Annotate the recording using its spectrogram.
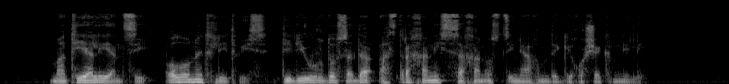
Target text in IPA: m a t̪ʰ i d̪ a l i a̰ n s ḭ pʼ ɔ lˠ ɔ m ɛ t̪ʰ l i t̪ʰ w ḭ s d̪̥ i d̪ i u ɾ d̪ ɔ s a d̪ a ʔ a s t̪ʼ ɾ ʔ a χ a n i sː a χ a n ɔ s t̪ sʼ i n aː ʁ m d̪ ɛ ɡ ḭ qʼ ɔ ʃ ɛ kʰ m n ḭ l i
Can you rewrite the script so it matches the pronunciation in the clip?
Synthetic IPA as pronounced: m a t̪ʰ i a l i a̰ n s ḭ pʼ ɔ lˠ ɔ n ɛ t̪ʰ l i t̪ʰ w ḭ s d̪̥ i d̪ i u ɾ d̪ ɔ s a d̪ a ʔ a s t̪ʼ ɾ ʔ a χ a n i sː a χ a n ɔ s t̪ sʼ i n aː ʁ m d̪ ɛ ɡ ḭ qʼ ɔ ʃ ɛ kʰ m n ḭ l i

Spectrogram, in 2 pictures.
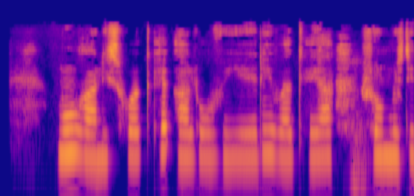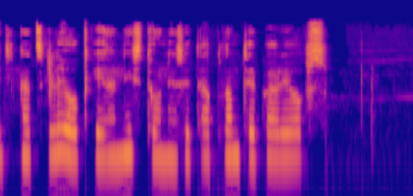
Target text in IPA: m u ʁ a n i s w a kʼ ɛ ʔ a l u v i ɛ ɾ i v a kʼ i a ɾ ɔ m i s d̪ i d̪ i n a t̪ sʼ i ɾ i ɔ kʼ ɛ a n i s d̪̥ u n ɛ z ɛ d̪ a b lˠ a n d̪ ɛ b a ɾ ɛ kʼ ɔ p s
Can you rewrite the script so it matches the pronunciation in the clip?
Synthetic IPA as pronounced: m u ʁ a n i s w a kʼ ɛ ʔ a l u v i ɛ ɾ i v a kʼ ɛ a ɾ ɔ m i s d̪ i d̪ i n a t̪ sʼ i l i ɔ kʼ ɛ a n i s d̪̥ ɔ n ɛ z ɛ d̪ a b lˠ a m d̪ ɛ b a ɾ ɛ ɔ p s

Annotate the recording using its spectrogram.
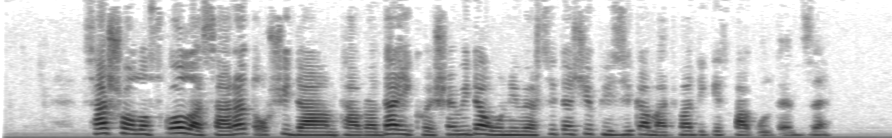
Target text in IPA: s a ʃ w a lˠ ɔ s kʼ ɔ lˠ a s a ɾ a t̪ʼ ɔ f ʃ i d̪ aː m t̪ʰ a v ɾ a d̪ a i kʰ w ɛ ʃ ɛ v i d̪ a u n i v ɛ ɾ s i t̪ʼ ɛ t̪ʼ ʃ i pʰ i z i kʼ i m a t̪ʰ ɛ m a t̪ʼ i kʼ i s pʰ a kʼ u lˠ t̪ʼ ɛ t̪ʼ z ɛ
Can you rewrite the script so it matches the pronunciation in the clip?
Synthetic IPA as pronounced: s a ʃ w a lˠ ɔ s kʼ ɔ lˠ a s a ɾ a t̪ʼ ɔ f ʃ i d̪ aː m t̪ʰ a v ɾ a d̪ a i kʰ w ɛ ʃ ɛ v i d̪ a u n i v ɛ ɾ s i t̪ʼ ɛ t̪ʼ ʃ i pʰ i z i kʼ a m a t̪ʰ ɛ m a t̪ʼ i kʼ i s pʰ a kʼ u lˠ t̪ʼ ɛ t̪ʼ z ɛ

